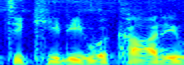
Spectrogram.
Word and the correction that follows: Taika Waititi: whatever his name. What's his name? – Taika Waititi. – Oh, I like whatever you just said.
